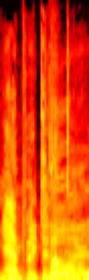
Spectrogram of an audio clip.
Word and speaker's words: epitome: Will's the epitome of our schizo. He's just like, he epitome? What do you mean epitome? Oh god. Epitome. It's epitome, not epitome. Epitome's a word. Epitome is how you pronounce it.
